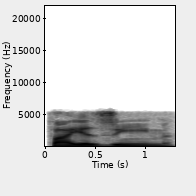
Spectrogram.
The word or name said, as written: thiazine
